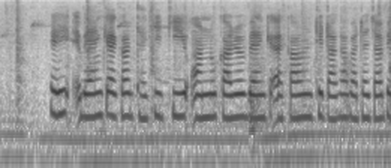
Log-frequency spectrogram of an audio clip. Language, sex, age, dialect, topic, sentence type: Bengali, female, 18-24, Rajbangshi, banking, question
